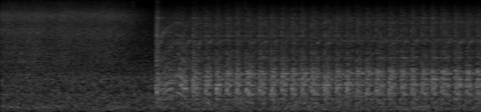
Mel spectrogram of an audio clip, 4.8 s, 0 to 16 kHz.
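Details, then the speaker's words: 2005 Nissan Quest 3.5L, still a crank-no-start after a new fuel pump, ECM, cam sensors, coils and plugs. The starter cranks at a steady, even rhythm for several seconds with no firing. Diagnosed by scope as engine out of time, with cams not lined up with the crank. "this is 100% an outof time vehicle and in the research that I did uh when I looked it up on Identifix it said that if it was out of time that it would be this exact symptom"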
